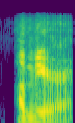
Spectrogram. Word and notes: emir: American English

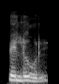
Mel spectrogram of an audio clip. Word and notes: pilule: Indian

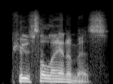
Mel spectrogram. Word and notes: pusillanimous: American English

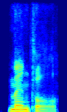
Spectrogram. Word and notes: mental: British English

